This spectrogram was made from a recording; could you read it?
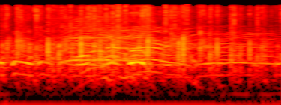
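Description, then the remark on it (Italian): An audience applauds with a steady patter of claps, mixed with a murmuring crowd and sustained tonal voices, holding at a moderate level for about three seconds. “Con un applauso è accolto quel suo dire.”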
